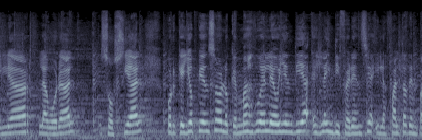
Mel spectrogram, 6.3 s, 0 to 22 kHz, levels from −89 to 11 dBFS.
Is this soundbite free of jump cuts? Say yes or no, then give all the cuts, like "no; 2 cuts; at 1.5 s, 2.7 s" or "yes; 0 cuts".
no; 1 cut; at 2.3 s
